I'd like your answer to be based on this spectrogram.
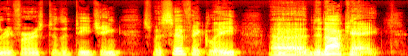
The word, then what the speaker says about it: didache: The word teaching is the Greek word didache, D-I-D-A. I can't read my own writing here. Didache, D-I-D-A-C-H-E, or didache is the way you would pronounce it with the accent there.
